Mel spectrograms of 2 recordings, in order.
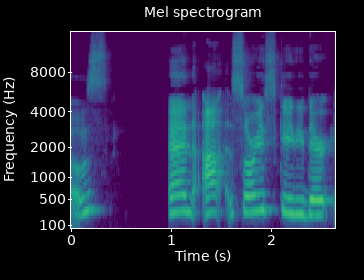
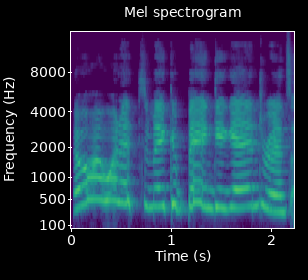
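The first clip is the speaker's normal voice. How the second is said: playful protest; 9 semitones higher, 4 dB louder than usual. Pretend. Mock protest at teammate.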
